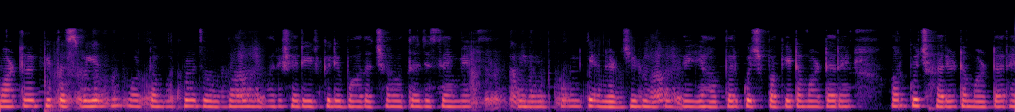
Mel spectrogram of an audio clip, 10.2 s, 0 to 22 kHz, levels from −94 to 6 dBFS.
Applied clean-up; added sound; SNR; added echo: neural mask model DeepFilterNet 3.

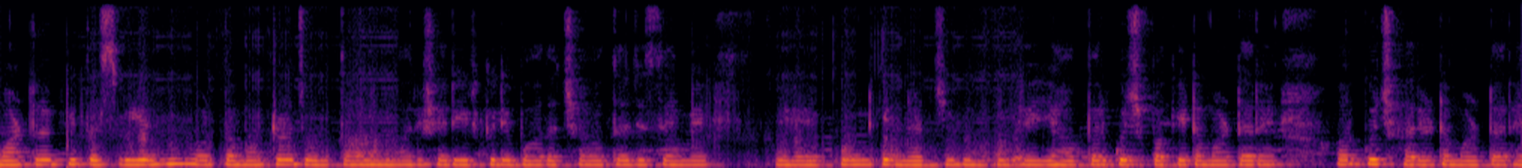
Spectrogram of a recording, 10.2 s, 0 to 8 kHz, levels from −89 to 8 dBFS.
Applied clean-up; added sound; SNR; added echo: neural separator model SepFormer DNS4.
